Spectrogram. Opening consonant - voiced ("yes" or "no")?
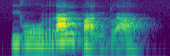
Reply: yes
